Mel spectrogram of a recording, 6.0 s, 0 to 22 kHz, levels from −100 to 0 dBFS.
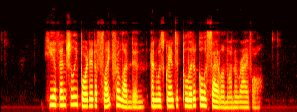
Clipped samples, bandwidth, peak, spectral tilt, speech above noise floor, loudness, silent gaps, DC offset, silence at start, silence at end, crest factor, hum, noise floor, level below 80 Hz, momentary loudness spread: under 0.1%; 10 kHz; -2 dBFS; -4 dB/octave; 57 dB; -19 LUFS; none; under 0.1%; 0.9 s; 0.75 s; 18 dB; 60 Hz at -50 dBFS; -76 dBFS; -68 dBFS; 9 LU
